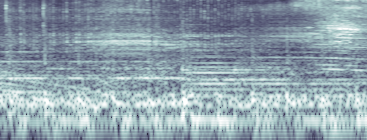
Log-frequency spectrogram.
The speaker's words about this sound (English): Or maybe you're not into comfort and would rather feel the rattle of a motorcycle between your legs. Hey Troy, is it supposed to be that smoky?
